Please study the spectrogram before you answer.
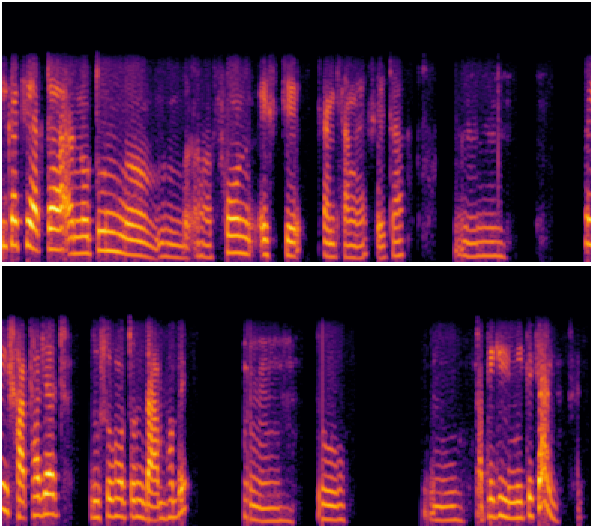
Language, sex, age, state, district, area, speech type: Bengali, female, 60+, West Bengal, Paschim Bardhaman, urban, conversation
